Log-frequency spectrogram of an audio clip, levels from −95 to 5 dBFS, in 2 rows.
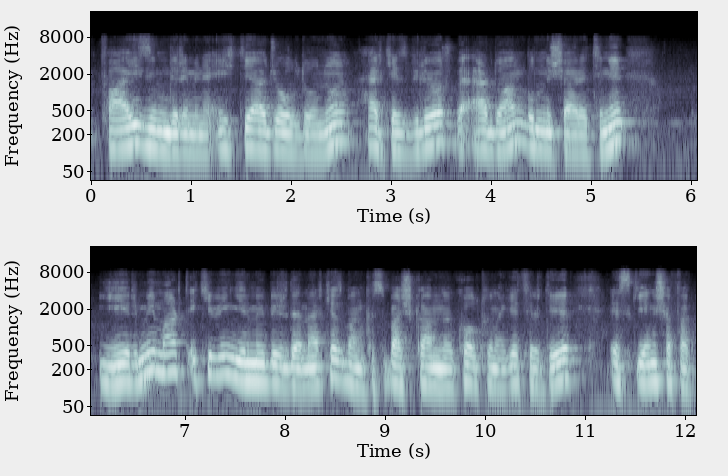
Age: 50-69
